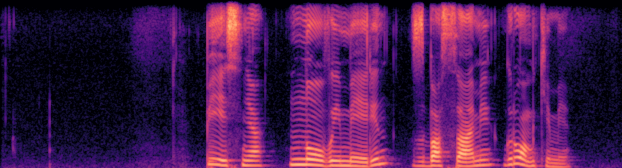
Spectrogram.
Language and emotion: Russian, positive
